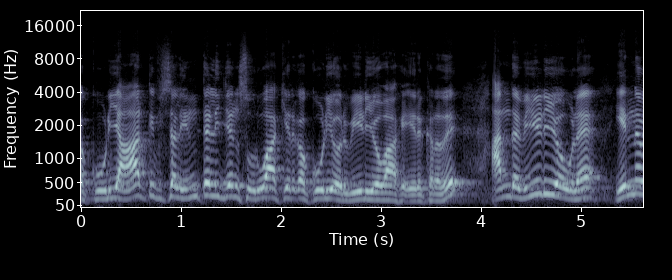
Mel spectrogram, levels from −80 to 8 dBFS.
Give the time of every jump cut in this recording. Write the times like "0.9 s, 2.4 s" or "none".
none

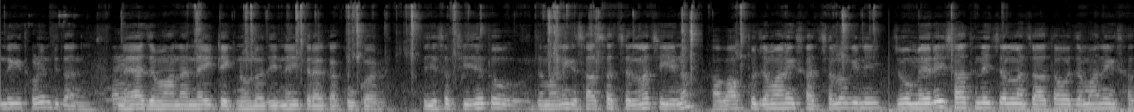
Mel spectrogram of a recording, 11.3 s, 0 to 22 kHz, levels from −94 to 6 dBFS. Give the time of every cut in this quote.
1.1 s, 8.8 s

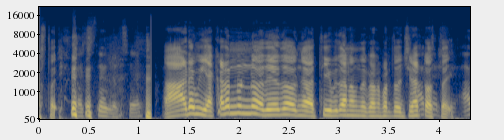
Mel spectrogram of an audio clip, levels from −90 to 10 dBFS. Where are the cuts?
1.1 s

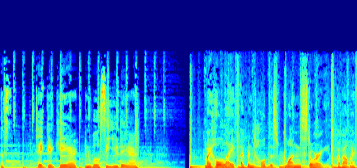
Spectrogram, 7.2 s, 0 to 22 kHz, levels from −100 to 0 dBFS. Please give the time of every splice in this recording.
3.7 s

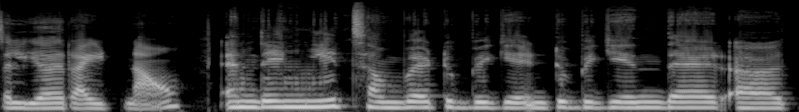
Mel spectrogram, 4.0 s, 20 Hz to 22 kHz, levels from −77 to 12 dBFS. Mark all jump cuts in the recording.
0.9 s

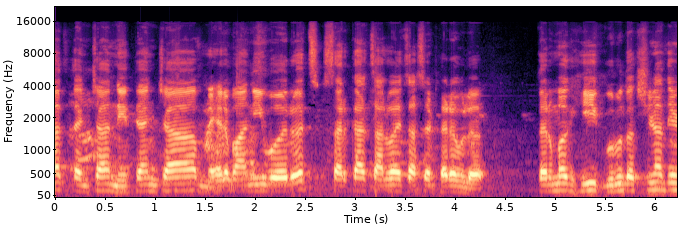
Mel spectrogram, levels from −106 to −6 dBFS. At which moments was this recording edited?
none

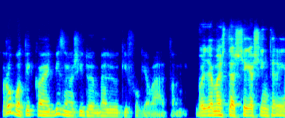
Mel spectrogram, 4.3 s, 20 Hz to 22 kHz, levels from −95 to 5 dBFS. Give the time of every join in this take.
none

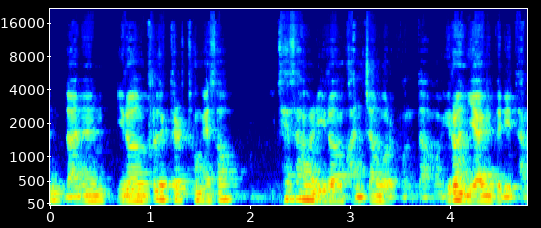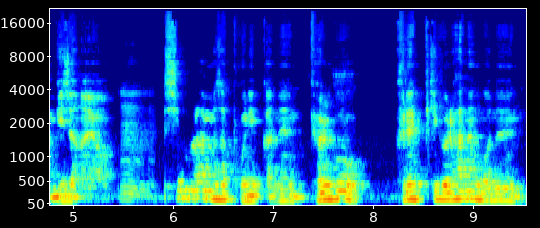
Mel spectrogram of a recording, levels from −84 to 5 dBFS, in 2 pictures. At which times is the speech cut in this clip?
5.9 s

